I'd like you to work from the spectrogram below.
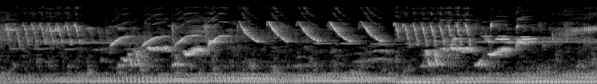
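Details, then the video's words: Canary song meant for training other birds, varied phrases of descending slurs repeated in a run, fast trills and warbles, with a constant low hum behind. "SUARA BURUNG KENARI GACOR COCOK UNTUK MASTERAN"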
